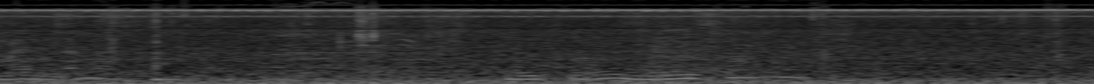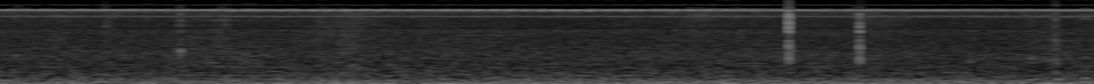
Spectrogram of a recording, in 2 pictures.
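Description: Steady high-pitched insect drone over a constant low rumble, with a faint wavering voice-like sound a few seconds in and two sharp clicks close together near the end.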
